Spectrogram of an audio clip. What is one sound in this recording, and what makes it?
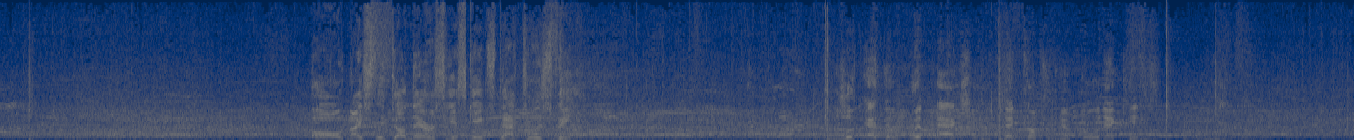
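Punches thud against bodies.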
